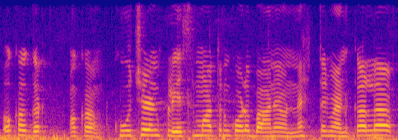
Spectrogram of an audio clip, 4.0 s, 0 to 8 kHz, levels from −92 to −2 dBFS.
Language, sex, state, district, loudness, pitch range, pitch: Telugu, female, Andhra Pradesh, Visakhapatnam, -20 LUFS, 250-280 Hz, 275 Hz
